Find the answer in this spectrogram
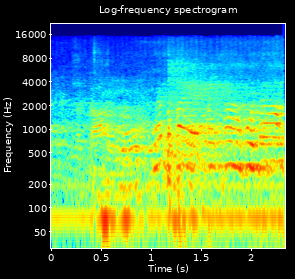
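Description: A performer's voice through the stage PA speakers, picking up about half a second in after a brief lull, over a steady low hum.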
